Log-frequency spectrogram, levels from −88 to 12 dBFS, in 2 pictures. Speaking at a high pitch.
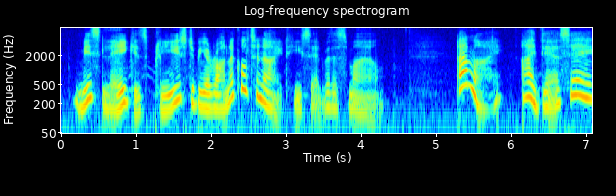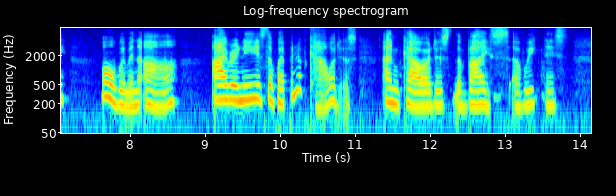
Yes: high, 200 Hz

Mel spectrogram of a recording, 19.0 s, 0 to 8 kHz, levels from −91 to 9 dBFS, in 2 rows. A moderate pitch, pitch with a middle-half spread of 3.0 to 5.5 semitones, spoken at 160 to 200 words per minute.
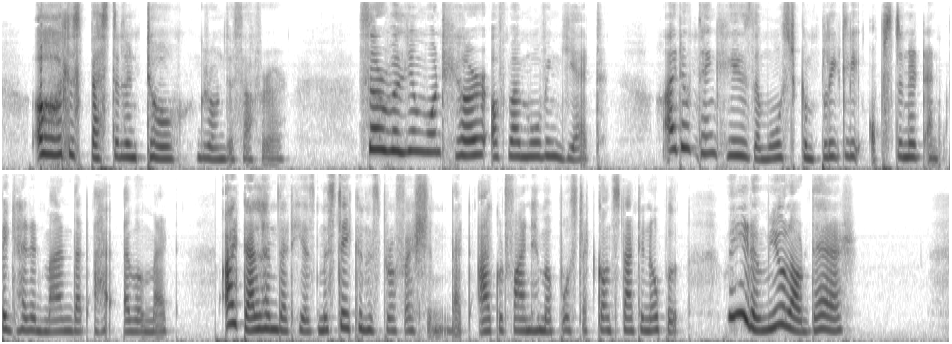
No: high, 230 Hz; average, 3.7 semitones; average, 185 wpm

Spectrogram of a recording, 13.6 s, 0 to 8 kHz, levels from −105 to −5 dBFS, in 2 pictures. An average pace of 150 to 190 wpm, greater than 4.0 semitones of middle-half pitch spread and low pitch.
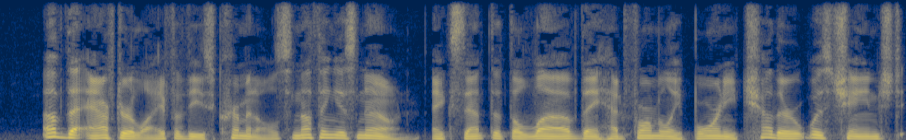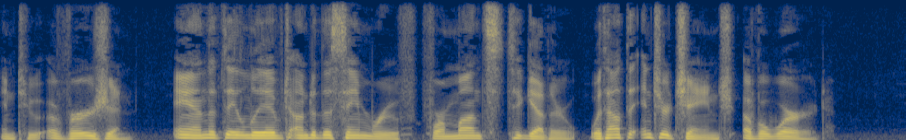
Yes: average, 180 wpm; average, 4.5 semitones; low, 130 Hz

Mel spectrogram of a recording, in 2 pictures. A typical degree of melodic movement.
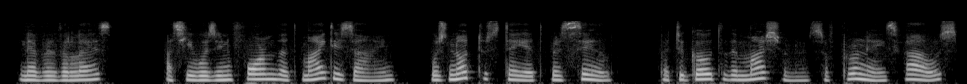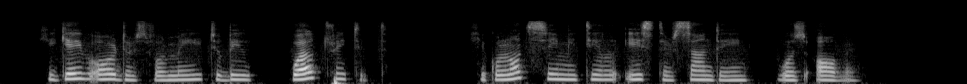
Yes: average, 3.1 semitones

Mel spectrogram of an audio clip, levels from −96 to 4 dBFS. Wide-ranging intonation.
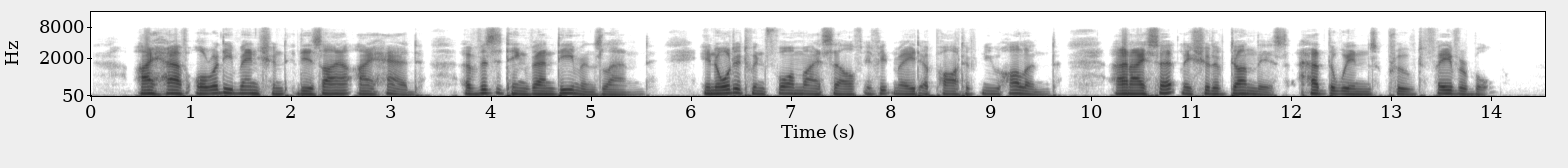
No: average, 3.6 semitones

